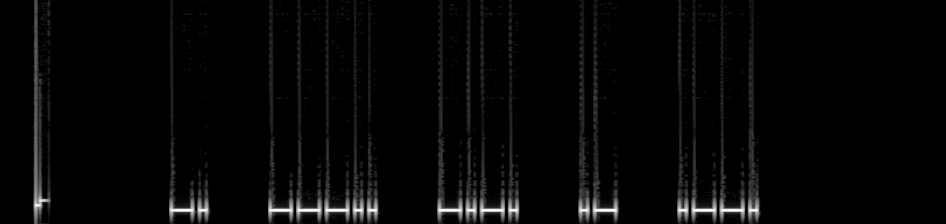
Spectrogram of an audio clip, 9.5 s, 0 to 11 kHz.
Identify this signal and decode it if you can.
Morse code, heard as a keyed tone, about 17 wpm, spaced as for 10 wpm, 700 Hz. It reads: N8CAP
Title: USA Call Signs - 5 Characters - 3x Character Spacing - 17wpm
